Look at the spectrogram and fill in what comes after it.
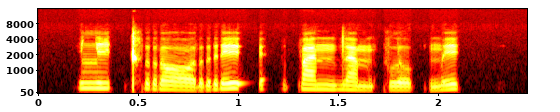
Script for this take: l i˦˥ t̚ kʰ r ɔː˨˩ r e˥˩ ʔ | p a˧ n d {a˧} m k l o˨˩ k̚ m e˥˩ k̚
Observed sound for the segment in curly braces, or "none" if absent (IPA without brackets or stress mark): a˨˩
